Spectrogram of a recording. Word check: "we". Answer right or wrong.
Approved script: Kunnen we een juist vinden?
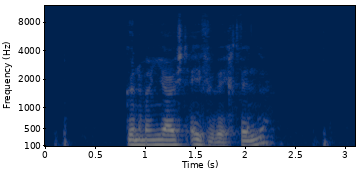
right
